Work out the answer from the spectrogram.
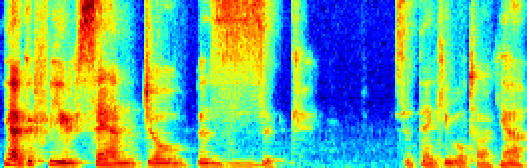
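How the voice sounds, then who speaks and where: An older woman, a parenting coach, talking blunt and chatty with a raspy voice on a live-stream Q&A. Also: low-pitched, fairly even intonation, slow, a little mellow, roomy sound.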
